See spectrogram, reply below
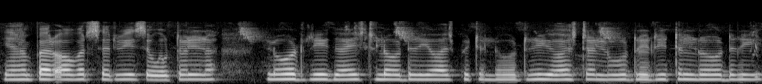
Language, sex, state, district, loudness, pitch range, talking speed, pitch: Hindi, female, Rajasthan, Bikaner, -17 LUFS, 225-230 Hz, 120 wpm, 230 Hz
